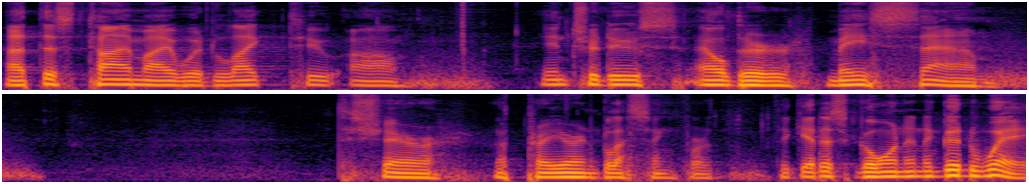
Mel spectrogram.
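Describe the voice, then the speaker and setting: A man with a dark, mellow tone speaks at a fairly low pitch and fairly slow pace, with ordinary pitch variation. His loudness swings widely, and he takes long, frequent pauses. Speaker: event moderator. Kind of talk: event moderation.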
